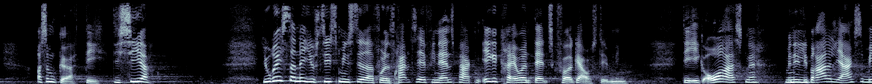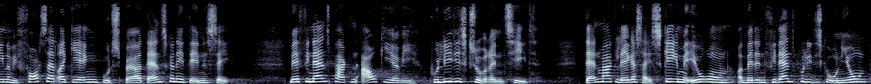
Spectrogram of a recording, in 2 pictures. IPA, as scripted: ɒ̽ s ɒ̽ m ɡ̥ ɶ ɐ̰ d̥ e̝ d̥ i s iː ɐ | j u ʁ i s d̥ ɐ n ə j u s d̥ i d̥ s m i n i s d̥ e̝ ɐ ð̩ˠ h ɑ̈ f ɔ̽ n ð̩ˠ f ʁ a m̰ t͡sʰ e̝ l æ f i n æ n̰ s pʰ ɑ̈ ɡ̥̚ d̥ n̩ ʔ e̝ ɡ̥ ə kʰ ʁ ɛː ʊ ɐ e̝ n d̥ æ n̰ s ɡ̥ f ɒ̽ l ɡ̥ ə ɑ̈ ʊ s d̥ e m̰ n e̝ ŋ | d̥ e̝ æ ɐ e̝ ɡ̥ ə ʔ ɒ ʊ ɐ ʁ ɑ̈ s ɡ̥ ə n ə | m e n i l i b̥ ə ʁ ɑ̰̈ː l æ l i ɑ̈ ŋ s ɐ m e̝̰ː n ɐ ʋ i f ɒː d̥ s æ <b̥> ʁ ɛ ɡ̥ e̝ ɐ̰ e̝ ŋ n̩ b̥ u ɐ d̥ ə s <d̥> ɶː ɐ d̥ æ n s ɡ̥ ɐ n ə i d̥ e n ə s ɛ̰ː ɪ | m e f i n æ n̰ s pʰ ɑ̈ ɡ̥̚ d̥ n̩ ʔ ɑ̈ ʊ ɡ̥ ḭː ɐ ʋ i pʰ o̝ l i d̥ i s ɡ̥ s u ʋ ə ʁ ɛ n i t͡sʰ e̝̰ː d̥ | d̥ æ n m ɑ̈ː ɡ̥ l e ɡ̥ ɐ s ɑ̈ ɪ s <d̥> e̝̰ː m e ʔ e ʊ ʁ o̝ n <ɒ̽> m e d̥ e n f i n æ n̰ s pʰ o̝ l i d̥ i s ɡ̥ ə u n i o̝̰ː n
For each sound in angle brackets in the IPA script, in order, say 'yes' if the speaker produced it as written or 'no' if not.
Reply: no, no, no, yes

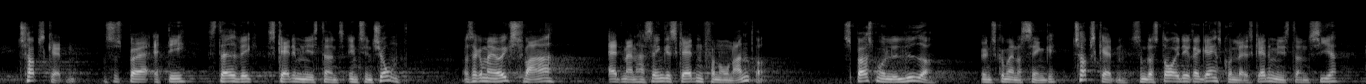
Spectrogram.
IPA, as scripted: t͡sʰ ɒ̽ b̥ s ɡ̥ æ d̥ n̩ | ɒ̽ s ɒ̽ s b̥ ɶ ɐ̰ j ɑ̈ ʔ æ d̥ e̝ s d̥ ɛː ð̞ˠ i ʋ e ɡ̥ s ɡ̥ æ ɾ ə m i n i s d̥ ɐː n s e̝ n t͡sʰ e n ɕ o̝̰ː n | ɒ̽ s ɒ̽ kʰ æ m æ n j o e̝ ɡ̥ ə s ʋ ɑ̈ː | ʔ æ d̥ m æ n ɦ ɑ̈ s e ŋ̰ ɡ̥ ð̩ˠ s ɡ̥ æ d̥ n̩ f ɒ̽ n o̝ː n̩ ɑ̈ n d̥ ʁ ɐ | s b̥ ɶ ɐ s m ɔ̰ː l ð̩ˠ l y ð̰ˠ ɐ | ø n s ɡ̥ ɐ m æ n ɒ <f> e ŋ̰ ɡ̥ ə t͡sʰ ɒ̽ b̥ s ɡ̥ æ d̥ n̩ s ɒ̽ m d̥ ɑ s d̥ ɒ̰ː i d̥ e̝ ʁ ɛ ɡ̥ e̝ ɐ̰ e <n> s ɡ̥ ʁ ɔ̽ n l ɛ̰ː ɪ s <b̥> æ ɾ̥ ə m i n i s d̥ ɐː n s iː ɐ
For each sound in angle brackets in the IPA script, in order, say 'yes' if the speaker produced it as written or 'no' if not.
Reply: no, no, no

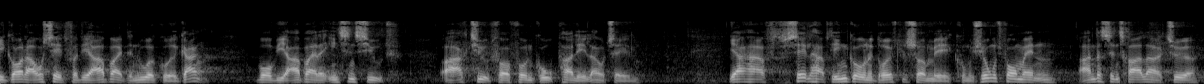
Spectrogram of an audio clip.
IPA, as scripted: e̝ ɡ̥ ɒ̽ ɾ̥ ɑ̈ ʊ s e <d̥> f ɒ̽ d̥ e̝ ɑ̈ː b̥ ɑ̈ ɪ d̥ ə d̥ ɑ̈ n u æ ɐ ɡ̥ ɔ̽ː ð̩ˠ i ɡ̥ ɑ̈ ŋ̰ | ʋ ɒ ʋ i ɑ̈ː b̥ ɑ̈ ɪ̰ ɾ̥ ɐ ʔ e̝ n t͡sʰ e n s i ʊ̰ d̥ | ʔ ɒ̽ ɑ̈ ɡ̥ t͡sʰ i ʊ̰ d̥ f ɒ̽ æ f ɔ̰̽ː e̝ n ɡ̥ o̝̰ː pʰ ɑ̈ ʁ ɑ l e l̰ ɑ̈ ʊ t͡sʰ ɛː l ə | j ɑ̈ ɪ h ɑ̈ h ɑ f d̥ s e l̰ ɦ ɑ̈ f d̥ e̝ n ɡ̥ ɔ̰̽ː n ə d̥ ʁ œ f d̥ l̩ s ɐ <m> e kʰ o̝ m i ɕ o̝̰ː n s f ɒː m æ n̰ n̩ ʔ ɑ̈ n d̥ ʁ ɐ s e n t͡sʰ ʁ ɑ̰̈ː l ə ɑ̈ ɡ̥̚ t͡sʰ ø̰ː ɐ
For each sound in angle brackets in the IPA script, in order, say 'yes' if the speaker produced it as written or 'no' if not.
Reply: yes, yes

